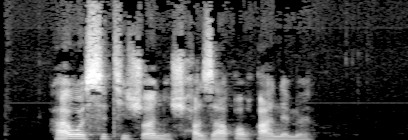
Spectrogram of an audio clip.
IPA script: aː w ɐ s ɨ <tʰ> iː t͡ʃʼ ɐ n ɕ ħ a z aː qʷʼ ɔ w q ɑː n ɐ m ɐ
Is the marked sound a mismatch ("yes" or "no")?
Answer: no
